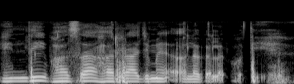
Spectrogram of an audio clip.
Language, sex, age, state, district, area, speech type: Hindi, male, 30-45, Uttar Pradesh, Mau, rural, spontaneous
